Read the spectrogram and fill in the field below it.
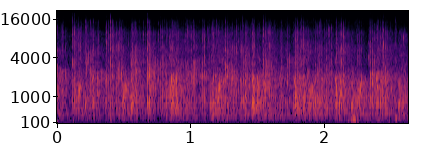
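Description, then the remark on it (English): A church audience applauds the church having given almost $50,000 to outreach this year, a dense, even wash of many hands clapping at a constant moderate level with no talking over it. “We can clap for that.”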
